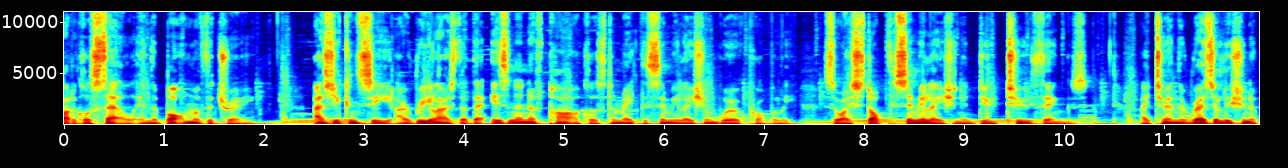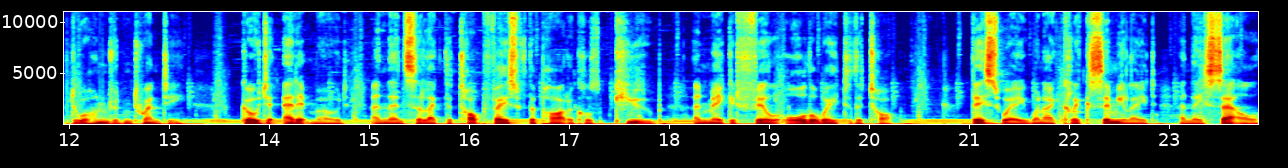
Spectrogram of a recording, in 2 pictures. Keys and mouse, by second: 1.6 click, 2.6 click, 2.9 middle click, 3.3-4.4 middle drag, 4.6 shift+middle click, 4.9 middle click, 5.7 click, 6.7-8.2 middle drag, 8.8-9.8 middle drag, 10.5 click, 11.0 Tab, 11.7 click, 13.0 Tab, 13.7-14.2 middle drag, 14.4 shift+middle click, 14.6 middle click, 15.2 click.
